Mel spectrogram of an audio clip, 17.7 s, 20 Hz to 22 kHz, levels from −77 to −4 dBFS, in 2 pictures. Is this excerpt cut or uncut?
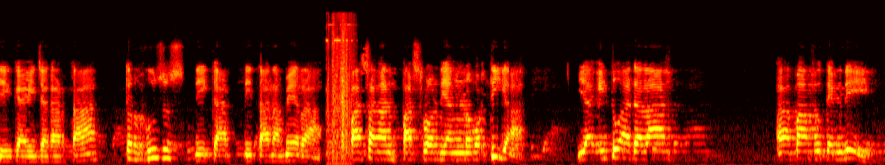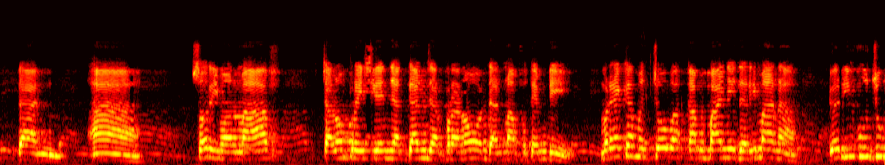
cut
